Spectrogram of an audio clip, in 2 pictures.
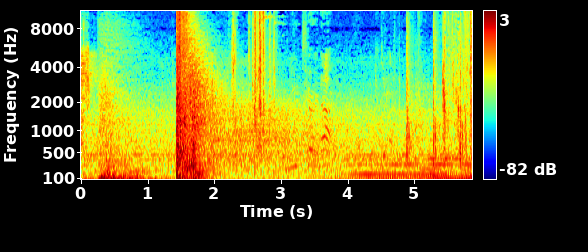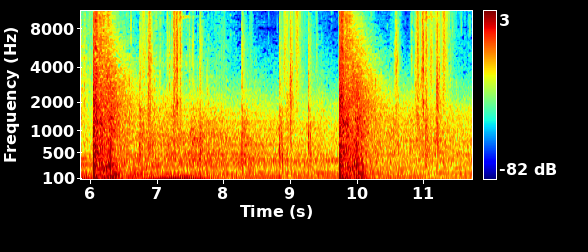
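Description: Hunting rifle shots in Fallout 4 ring out as three sharp, loud cracks spaced several seconds apart, over a low game rumble and ambient noise.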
